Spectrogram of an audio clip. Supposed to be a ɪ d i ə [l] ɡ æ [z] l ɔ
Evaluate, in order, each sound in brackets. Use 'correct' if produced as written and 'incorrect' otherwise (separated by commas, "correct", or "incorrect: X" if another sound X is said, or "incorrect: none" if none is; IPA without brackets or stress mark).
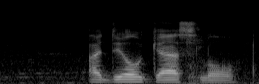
correct, incorrect: s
